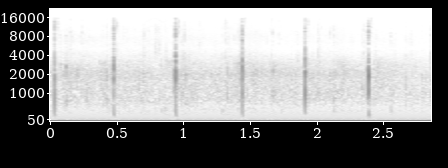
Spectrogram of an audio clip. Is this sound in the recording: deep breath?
no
